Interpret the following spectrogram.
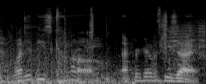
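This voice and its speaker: A man's voice: a little high, big pitch swings, a little fast, very noisy. A man giving casual, laughing commentary while he plays a shooter game, swearing freely. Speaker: gamer. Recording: game music under voice. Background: game music and gunfire.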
